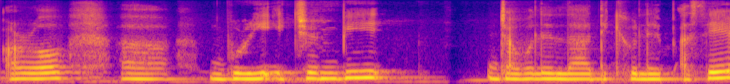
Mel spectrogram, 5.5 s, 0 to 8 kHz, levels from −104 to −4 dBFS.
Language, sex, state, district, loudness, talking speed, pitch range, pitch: Nagamese, female, Nagaland, Kohima, -16 LUFS, 100 wpm, 185-200 Hz, 195 Hz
